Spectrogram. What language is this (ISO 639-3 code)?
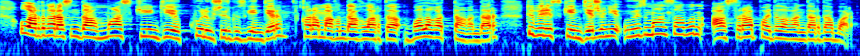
kaz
